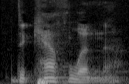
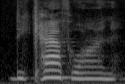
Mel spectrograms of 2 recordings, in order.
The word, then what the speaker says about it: decathlon: are there any Al pronunciations there is daath De cathlin d cathlon d e c a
